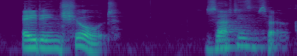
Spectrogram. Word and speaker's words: Shortt: The impeccably named, and tell me if I get this wrong, Aideen Shortt. That is correct. That's correct. I just wasn't sure if I was pronouncing your surname correctly because it's spelled rather magnificently with 2 T's.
